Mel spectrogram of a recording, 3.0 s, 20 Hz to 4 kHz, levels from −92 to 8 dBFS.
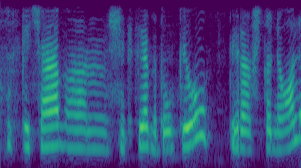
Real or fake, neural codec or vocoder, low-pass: fake; codec, 24 kHz, 1 kbps, SNAC; 3.6 kHz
